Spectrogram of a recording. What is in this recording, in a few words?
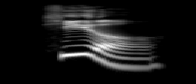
"heal", English; 3000 words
